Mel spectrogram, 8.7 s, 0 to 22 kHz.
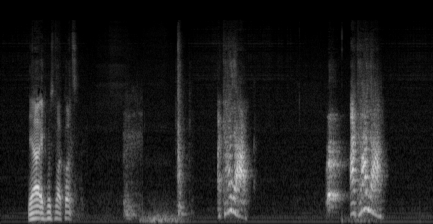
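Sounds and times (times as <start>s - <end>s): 
speech: 0.6s - 1.6s, 4.6s - 5.0s, 7.1s - 7.7s
dog barking: 6.5s - 7.2s.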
